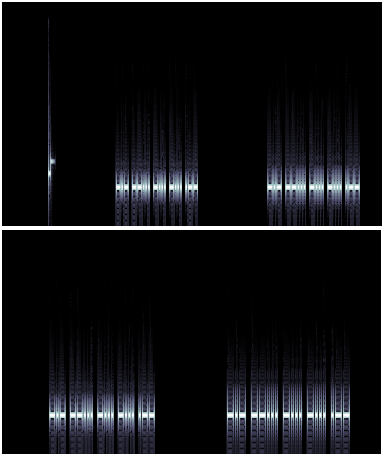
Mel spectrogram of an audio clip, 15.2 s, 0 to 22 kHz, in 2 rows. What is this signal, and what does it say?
Morse code, heard as a keyed tone, about 36 wpm, 700 Hz. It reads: K7BBW K7BBW K7BBW K7BBW
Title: Speed Racing - USA 1x3 Call Signs 30wpm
